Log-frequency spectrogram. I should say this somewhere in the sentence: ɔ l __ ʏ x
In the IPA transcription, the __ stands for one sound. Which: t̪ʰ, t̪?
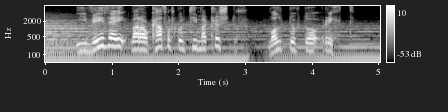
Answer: t̪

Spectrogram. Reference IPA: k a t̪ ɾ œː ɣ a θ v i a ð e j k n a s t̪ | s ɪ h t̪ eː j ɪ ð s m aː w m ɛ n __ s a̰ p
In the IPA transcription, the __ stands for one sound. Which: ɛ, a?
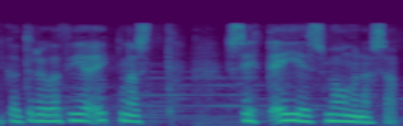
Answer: a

